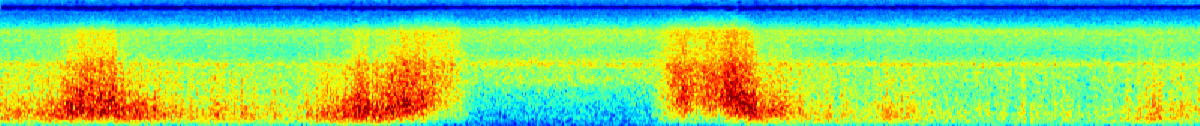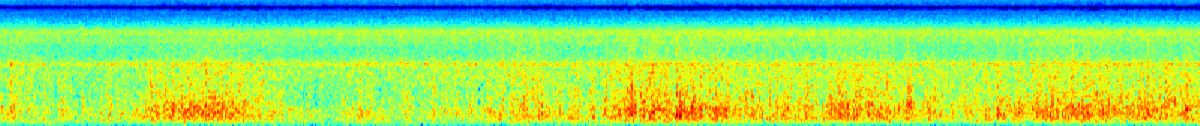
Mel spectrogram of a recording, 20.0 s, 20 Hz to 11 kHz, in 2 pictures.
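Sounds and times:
wind rushing over microphone: 0.0 - 4.1, 5.2 - 20.0.

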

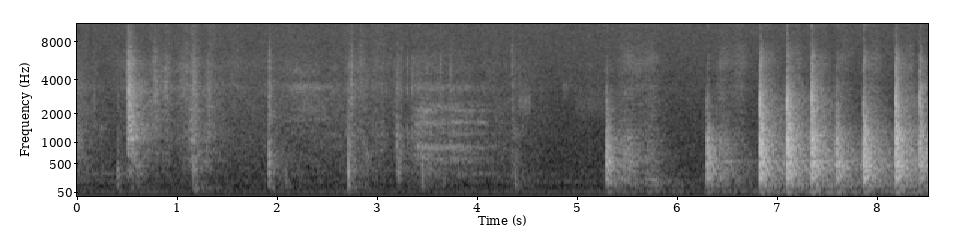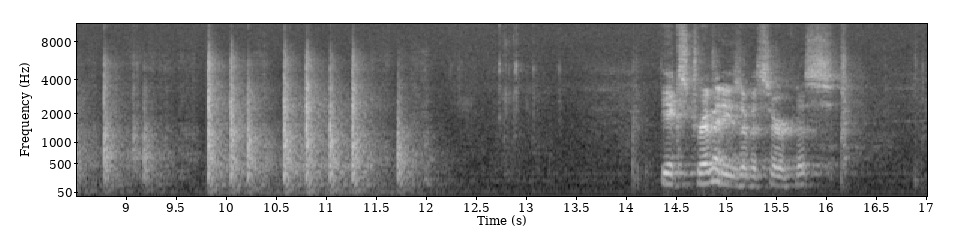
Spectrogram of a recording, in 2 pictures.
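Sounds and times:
chalk writing on blackboard: 5.3 - 6.8, 11.3 - 12.2.

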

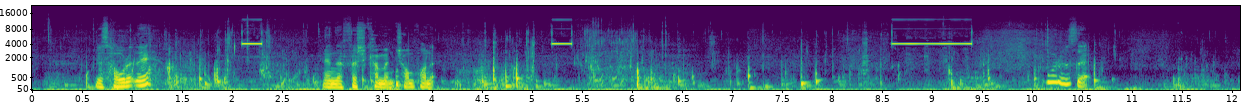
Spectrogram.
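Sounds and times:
high-pitched electronic beep: 2.1 - 2.4, 5.2 - 5.5, 8.6 - 9.4.

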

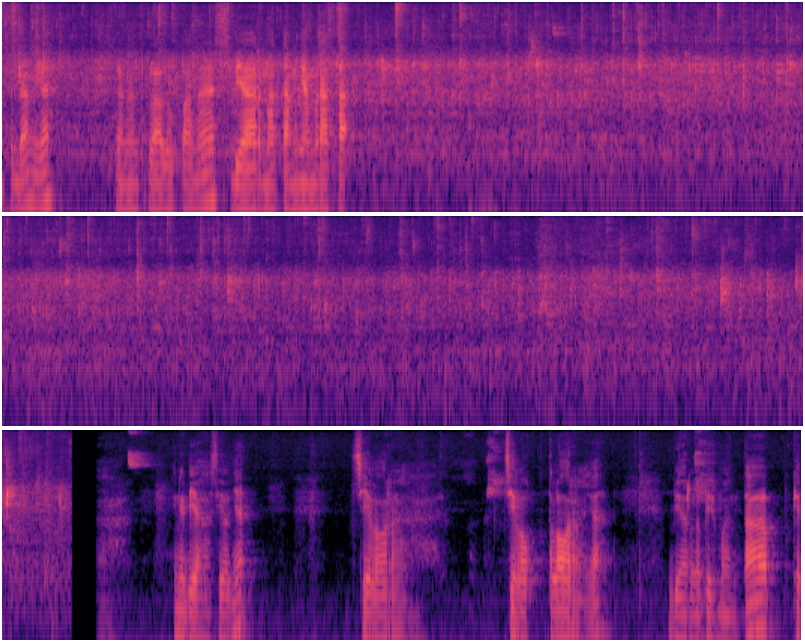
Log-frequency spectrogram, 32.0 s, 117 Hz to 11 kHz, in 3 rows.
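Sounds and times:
food deep-frying in oil: 0.0 - 22.3
oil crackles and pops: 0.0 - 22.3.

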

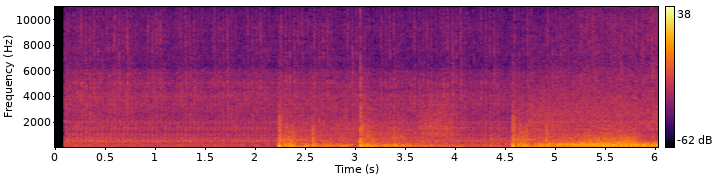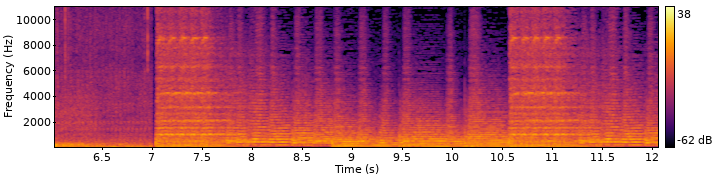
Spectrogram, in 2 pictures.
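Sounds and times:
rumbling crackle: 0.1 - 7.0
firework bangs: 2.1 - 7.1.

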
